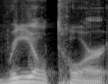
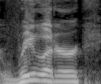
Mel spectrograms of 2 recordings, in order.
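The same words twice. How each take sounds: First: The word is said in its standard pronunciation. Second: The word is said in the local Montana pronunciation. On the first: The speaker calls it right. "I know that realtor is how you say it" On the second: The speaker calls it wrong. "just sort of the way that it's always kind of been said around Montana"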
